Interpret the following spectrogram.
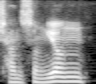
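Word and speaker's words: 정찬성: patreon once again uh korean zombie's name is pronounced chan song young young not young okay thank you i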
